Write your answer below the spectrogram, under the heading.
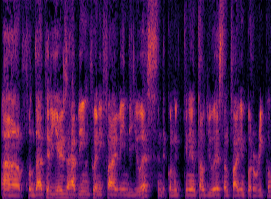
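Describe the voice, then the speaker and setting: At a fairly quick pace, a man with a Mexican accent and medium pitch keeps his intonation fairly even. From Mexico. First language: Spanish. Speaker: technology executive. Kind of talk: casual interview.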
